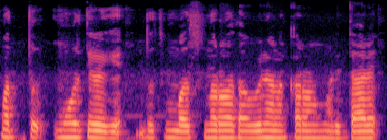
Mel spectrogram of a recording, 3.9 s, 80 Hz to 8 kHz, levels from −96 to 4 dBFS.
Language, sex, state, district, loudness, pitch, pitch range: Kannada, male, Karnataka, Koppal, -18 LUFS, 140 Hz, 135-140 Hz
